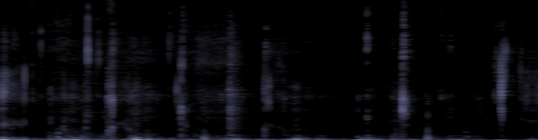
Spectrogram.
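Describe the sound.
Someone chews a dry matcha chocolate cookie, making quiet, crunchy bites in a steady rhythm, roughly one crunch every half second, with soft squishing between them.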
